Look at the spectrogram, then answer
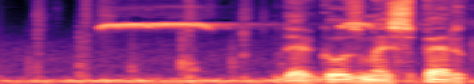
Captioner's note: whistle blows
